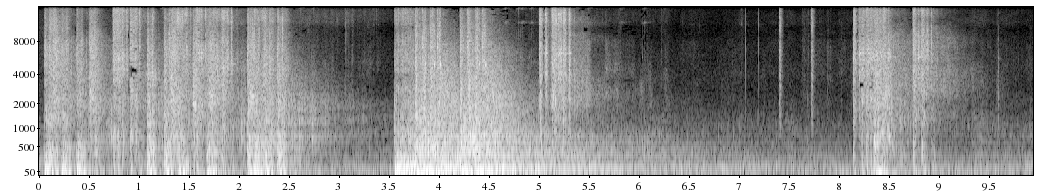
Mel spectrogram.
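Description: A rifle fires in rapid bursts, with loud cracks and echoes.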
